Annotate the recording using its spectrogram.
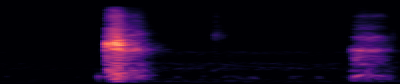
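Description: A woman lets out one short, sharp burst of breath about half a second in, a brief noisy huff without a pitched voice that fades quickly; a faint tick follows.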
